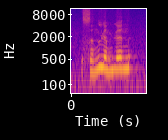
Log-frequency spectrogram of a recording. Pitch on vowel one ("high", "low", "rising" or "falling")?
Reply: rising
